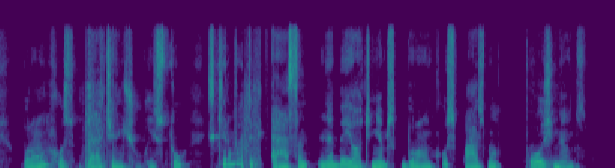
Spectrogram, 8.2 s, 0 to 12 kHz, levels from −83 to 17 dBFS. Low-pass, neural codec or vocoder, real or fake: 9.9 kHz; vocoder, 22.05 kHz, 80 mel bands, WaveNeXt; fake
